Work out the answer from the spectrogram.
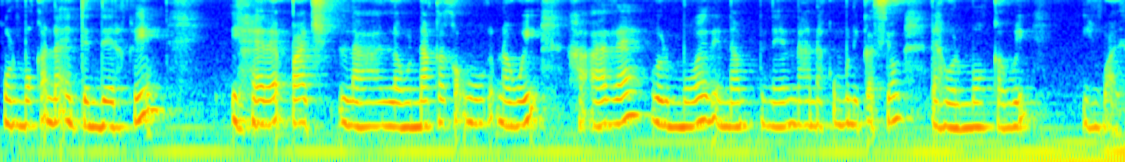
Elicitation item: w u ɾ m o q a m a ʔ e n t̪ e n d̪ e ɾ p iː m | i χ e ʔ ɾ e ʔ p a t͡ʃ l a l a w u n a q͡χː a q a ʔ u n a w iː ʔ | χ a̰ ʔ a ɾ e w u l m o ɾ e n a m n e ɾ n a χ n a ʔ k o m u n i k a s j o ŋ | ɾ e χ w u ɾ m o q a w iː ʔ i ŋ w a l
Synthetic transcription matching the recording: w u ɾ m o q a n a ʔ e n t̪ e n d̪ e ɾ q iː m | i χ e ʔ ɾ e ʔ p a t͡ʃ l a l a w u n a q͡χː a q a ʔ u n a w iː ʔ | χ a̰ ʔ a ɾ e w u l m o ɾ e n a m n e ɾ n a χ n a k o m u n i k a s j o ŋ | ɾ e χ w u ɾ m o q a w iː ʔ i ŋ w a l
